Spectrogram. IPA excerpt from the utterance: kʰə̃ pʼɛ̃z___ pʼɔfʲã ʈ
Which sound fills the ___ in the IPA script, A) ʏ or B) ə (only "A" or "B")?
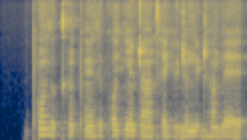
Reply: A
